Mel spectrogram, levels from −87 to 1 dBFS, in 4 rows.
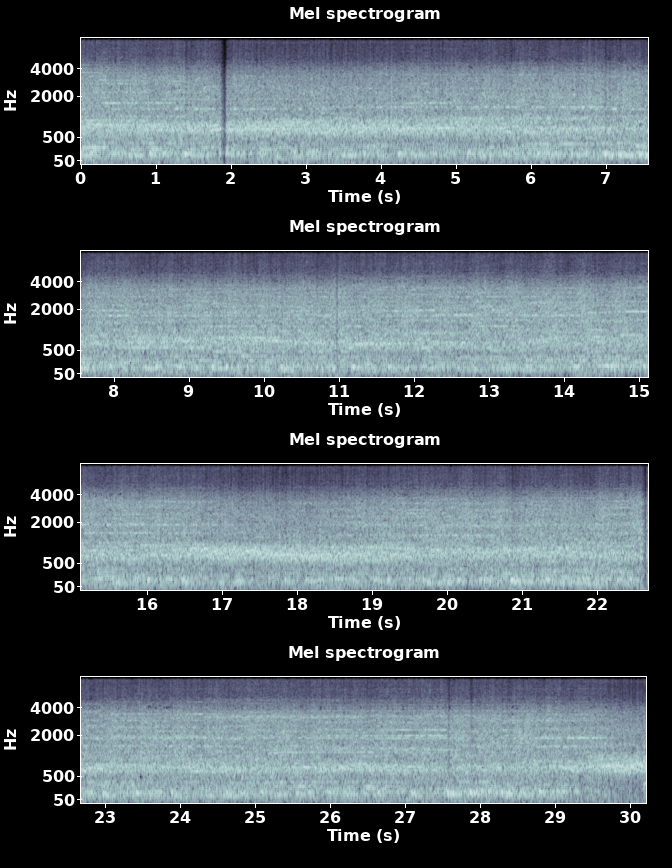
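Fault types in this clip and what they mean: Short stall from a late packet: A packet arrived late, so the receiver held the last sound until it came, with nothing lost. Here held sounds last about 61 ms at 1.86 s, 28 ms at 10.95 s and 57 ms at 22.6 s, each with a slight buzz or dip.
Jitter buffer speed-up: Too much audio had built up in the buffer, so the receiver trimmed small pitch-period pieces repeatedly. From 16.95 s to 18.37 s the sound runs about 3 percent fast at unchanged pitch. Roughly 50 ms is removed.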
